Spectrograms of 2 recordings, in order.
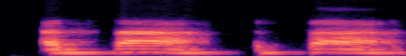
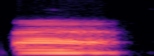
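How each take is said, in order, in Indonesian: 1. Ada bunyi vokal e tambahan sebelum ta. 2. Bunyi ta langsung dimulai tanpa vokal. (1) "Jangan sampai eta eta" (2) "tapi langsung ta"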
